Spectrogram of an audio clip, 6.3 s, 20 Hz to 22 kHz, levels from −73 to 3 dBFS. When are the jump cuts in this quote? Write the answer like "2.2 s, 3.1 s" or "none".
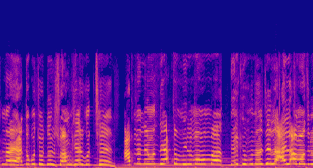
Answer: none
